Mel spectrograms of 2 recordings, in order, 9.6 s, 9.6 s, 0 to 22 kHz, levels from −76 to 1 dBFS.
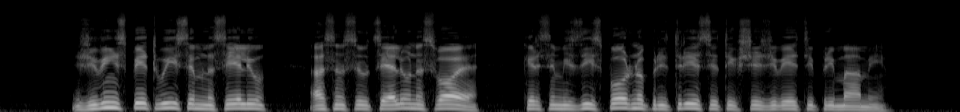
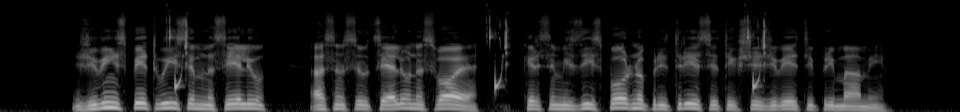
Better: first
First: none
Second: background sound (Drip); 15 dB below the speech

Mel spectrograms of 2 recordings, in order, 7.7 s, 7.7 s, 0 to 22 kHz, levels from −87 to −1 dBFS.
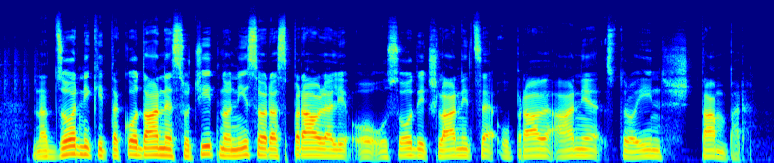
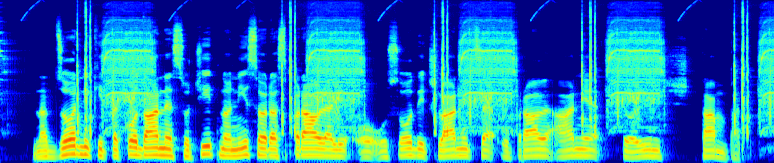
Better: first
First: none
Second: noise reduction (classical method log-MMSE)

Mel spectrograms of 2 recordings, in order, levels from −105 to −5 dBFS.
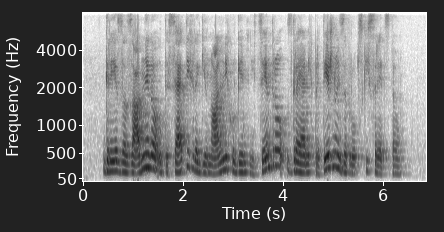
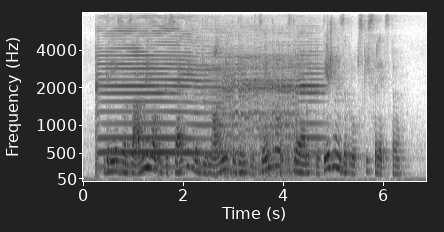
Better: first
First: none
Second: background sound (Bowed string instrument); 4 dB below the speech // room echo; dies away in 0.7 s

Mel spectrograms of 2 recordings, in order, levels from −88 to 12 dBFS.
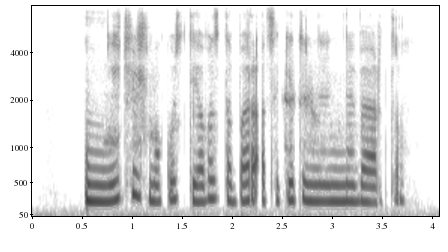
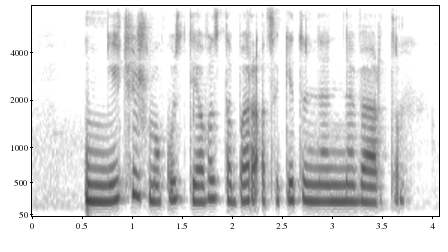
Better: second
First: noise reduction (neural diffusion model UNIVERSE++)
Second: none

